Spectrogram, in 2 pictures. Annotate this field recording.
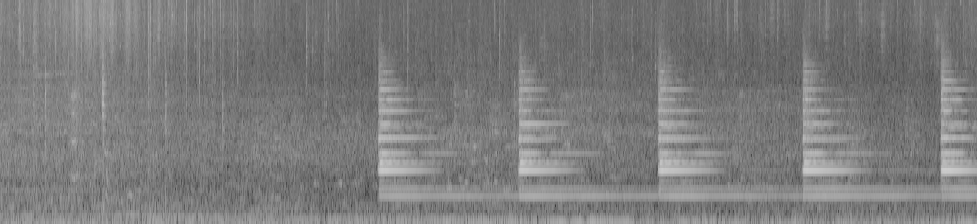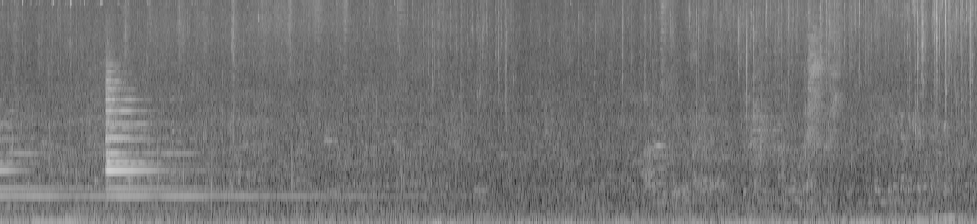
This is the sound of the Town Hall Clock striking six. I was walking home after a day of recording in Oxford, and I noticed that there was a little time to set up microphones ahead of the hour striking. I attached two omni-directional microphones to a bicycle frame with velcro, and settled in to listen to my town. This area is pedestrianised, but there is a fairly large bus route passing through to the side of it... so you can hear the buses and taxis, but lots of lovely bikes as well, and people walking, and the festive feeling and laughter at the end of the working day in the town, in summer.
